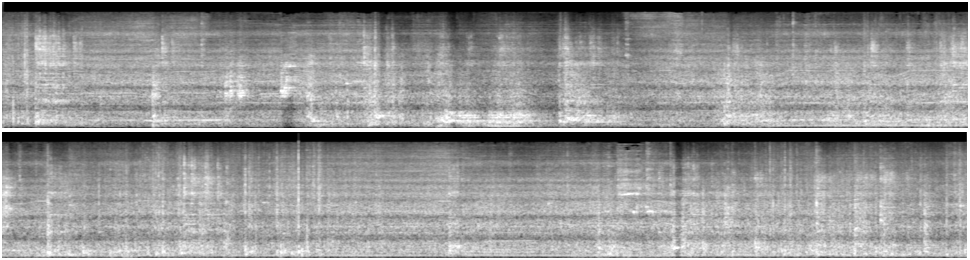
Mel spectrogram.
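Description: An excavator bucket scrapes and knocks against rock.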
